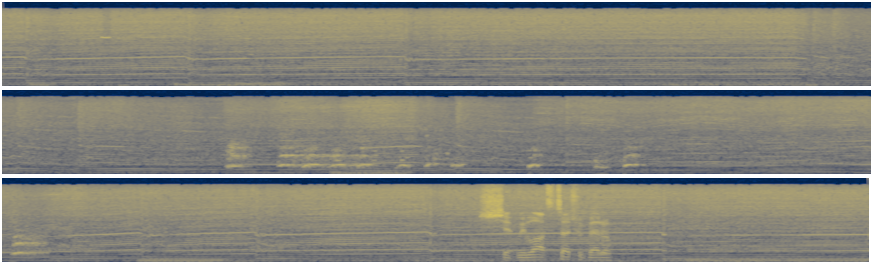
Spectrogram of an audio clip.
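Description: A racing car engine whines loudly, rising in pitch and dropping as gears shift.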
